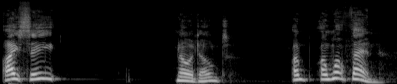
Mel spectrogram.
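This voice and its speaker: A man's voice: high-pitched, sing-song, takes it slowly, exaggerated voice. A man playing an earnest, cynical retired husband in a radio play, speaking in a declamatory way. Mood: intrigued.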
